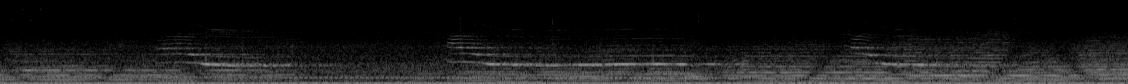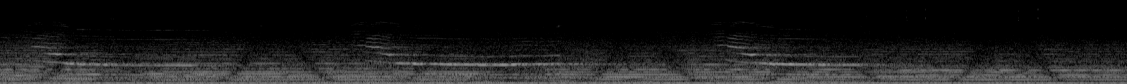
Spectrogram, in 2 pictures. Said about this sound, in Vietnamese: Lần này con mèo lại kêu nhìn lên những tiếng còn rùng rợn hơn.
